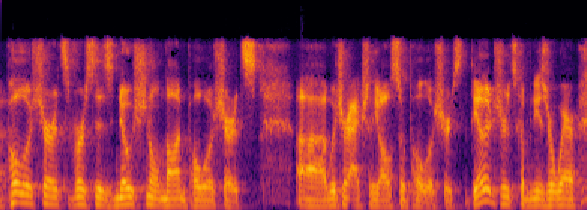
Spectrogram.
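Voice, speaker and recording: A man's voice: mid-range voice, bright, forceful tone, lo-fi sound. A man talking casually and analytically as a podcast panelist, working through his points in a discursive way. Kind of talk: casual pop culture analysis.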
